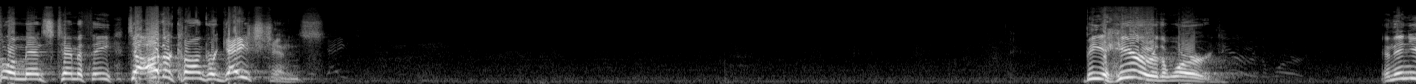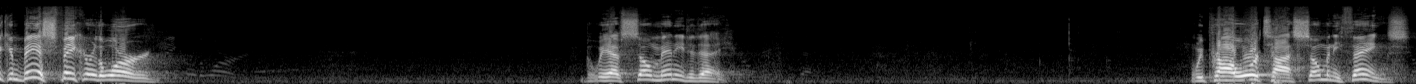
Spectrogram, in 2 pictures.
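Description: A man preaches with animation through a microphone in a large echoing hall, pausing between bursts of speech.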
